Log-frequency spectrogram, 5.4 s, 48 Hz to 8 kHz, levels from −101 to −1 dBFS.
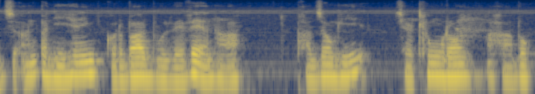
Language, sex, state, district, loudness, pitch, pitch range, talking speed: Mizo, male, Mizoram, Aizawl, -20 LUFS, 115 Hz, 110-125 Hz, 225 wpm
